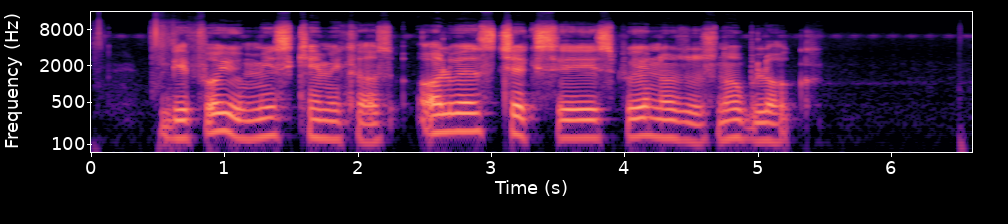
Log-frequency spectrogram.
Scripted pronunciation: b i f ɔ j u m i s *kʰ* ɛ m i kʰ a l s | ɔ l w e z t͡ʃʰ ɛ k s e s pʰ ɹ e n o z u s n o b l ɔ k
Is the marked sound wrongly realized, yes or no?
no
